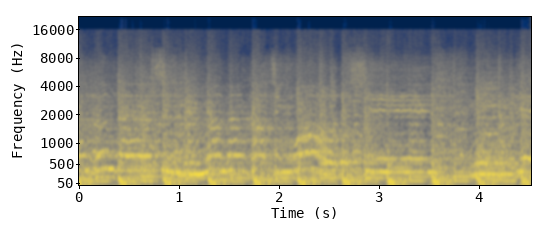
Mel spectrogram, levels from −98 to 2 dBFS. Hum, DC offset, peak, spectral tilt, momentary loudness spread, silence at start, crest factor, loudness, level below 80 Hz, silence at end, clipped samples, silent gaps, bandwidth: none; under 0.1%; 0 dBFS; -7 dB/octave; 3 LU; 0 s; 8 dB; -9 LUFS; -18 dBFS; 0 s; 0.2%; none; 12 kHz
